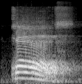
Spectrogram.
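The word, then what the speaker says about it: ق: காஃப், காஃப். தொண்டையில் வரக்கூடியது காஃப். இது வராக்கிட்டு என்ன செய்யணும்?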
